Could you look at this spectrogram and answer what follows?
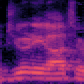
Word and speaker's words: Juniata: the way that the river, and I can't pronounce it, forgive me, Juniata River? The Juniata River, yes.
